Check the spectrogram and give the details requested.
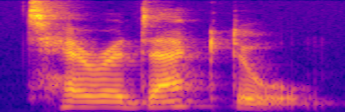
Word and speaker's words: pterodactyl: The letter P is normally not pronounced when it's at the start of a word which starts with PN, PS, or PT. Some example words are pneumonia, psychology, pterodactyl. In all of these words, we are not pronouncing the P. It is silent.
